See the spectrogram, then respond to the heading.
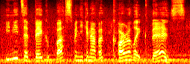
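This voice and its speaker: An actress playing a young academic woman, polite, hesitant and gently teasing, in naturalistic game drama dialogue. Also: mid-range voice, animated, normal speed, very noisy, close to an everyday voice. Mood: light teasing. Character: Clara, young Cambridge academic woman, warm, self-deprecating.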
